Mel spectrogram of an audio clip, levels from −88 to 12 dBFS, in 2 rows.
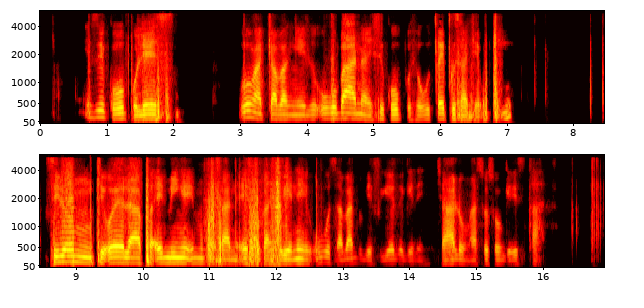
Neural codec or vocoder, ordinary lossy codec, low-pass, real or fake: codec, 16 kHz in and 24 kHz out, 1 kbps, XY-Tokenizer; AAC, 32 kbps; 5.4 kHz; fake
